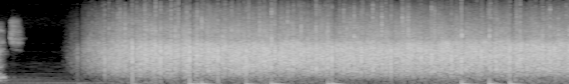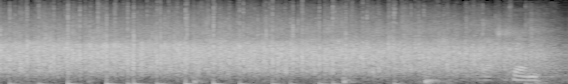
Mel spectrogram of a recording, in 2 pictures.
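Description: A large audience applauds steadily in a big echoing hall.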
